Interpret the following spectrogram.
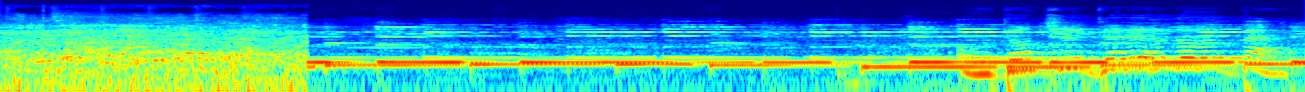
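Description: Clean semi-hollow electric guitar playing slow, sustained melodic notes and chords. The first second and a half is covered by a loud burst of noisy room sound before the guitar comes through clearly.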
